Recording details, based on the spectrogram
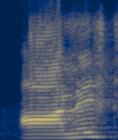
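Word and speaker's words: honest: पर यह जो है लिखा तो गया है लेकिन यह साइलेंट है इसका उच्चारण जो है अनिष्ट होगा लेकिन इसका उच्चारण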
